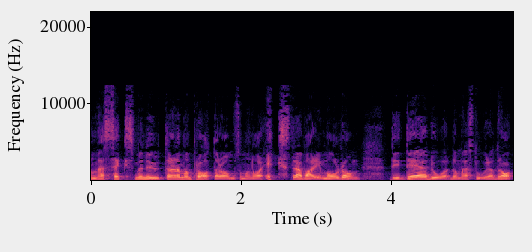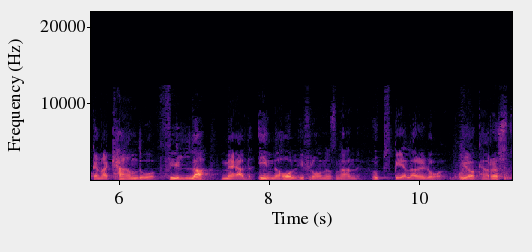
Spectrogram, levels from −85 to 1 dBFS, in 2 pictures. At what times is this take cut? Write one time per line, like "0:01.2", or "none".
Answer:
0:07.8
